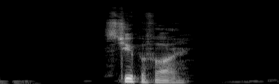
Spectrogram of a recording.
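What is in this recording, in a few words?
"stupefy", Australian English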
